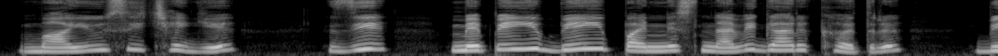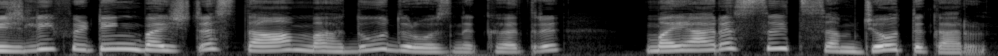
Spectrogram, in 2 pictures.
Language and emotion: Kashmiri, sad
